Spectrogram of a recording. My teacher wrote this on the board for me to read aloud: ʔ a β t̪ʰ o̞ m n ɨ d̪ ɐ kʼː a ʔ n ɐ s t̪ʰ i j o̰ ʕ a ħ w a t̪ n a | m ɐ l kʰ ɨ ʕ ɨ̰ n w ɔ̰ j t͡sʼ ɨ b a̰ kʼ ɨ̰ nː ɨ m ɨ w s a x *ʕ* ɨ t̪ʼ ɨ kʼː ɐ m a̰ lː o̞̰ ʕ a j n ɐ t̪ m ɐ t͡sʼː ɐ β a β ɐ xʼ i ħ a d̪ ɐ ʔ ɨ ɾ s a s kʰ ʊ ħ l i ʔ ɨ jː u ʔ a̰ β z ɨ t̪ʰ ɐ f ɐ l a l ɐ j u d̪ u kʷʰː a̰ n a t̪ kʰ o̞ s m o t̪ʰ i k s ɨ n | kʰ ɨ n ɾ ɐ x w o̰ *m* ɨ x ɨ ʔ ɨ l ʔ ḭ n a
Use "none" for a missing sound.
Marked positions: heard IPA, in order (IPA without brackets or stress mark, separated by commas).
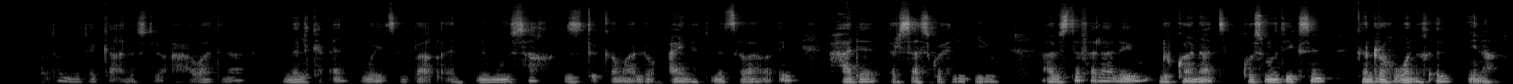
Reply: z, n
